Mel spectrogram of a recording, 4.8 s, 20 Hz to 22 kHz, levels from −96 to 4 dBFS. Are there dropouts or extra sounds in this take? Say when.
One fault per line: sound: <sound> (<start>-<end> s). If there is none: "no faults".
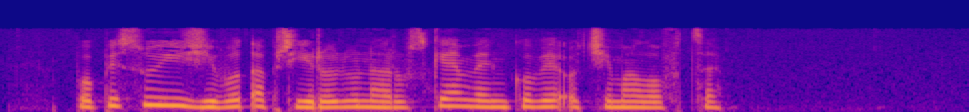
no faults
